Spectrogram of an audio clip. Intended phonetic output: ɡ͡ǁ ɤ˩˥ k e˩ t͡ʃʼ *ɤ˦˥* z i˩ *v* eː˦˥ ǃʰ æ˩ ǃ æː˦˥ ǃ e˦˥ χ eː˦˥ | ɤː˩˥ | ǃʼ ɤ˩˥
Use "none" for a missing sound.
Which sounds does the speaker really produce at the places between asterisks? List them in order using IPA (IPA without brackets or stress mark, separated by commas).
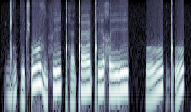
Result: ɤː˦˥, f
